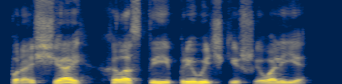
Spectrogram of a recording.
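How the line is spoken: Muttered hmph to himself. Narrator (Russian): хмыкнул про себя Скуратов

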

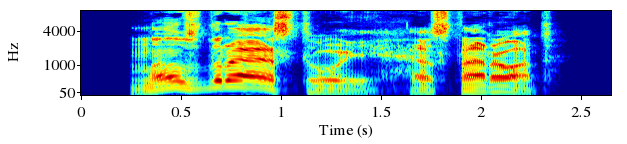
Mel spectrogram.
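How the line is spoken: Loud. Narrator (Russian): громко произнес предтеча

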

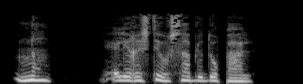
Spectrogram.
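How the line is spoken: Stammering. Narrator (French): bredouilla Ophélie

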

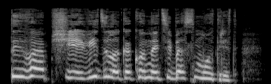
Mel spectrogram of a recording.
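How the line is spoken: Laughing. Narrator (Russian): рассмеялась Оливия

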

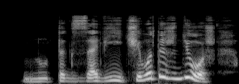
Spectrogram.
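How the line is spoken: Angry reply. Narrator (Russian): уже сердито ответила Полина Степановна

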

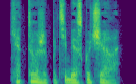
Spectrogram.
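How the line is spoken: Whisper. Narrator (Russian): прошептала она

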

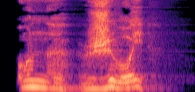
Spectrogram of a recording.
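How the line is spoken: Strained, forced words. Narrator (Russian): с трудом выдавил монгол

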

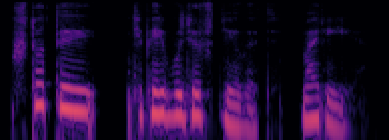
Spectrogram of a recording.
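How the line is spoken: Plain. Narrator (Russian): спросил отец

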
